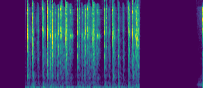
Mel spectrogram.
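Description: Computer keyboard typing: a quick run of key clicks lasting a little over two seconds, starting about half a second in.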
